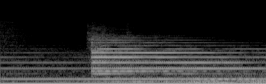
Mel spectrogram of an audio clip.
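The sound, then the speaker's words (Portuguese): Church bell tolling, one loud stroke ringing out near the middle above a lingering hum of earlier strikes, its rich overtones sustaining steadily to the end. “As 12 badaladas soaram”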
